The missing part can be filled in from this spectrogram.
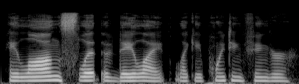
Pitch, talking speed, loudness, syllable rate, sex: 170 Hz, 180 wpm, -19 LUFS, 4.4 syllables/s, female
